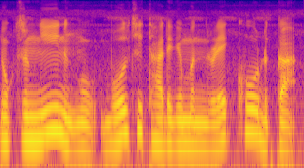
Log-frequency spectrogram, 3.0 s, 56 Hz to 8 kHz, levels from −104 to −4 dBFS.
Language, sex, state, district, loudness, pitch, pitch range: Garo, male, Meghalaya, West Garo Hills, -16 LUFS, 125 Hz, 110-145 Hz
